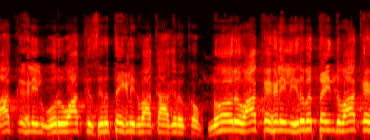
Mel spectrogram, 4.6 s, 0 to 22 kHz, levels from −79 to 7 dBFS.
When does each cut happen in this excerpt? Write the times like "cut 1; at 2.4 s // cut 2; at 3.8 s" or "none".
cut 1; at 2.5 s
